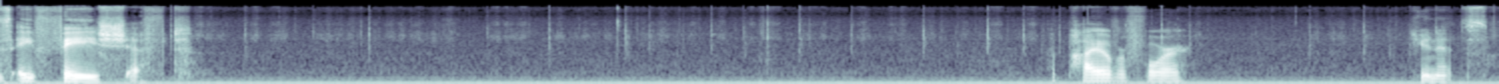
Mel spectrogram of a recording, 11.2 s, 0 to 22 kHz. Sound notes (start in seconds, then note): 1.2 silence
